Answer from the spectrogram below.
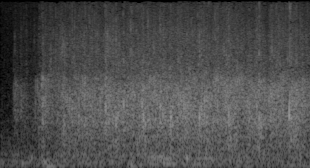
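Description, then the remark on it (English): An audience applauds steadily to vote on which statement is the fiction, a dense crackle of many hands clapping that swells within the first half second and holds at a fairly even loudness to the end, with no voices. “So again, applaud if you think it's, this is the fiction.”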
